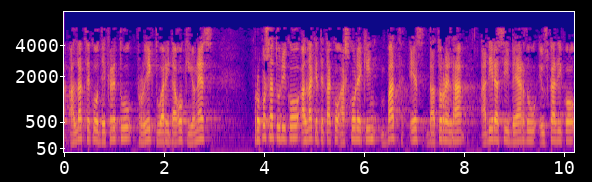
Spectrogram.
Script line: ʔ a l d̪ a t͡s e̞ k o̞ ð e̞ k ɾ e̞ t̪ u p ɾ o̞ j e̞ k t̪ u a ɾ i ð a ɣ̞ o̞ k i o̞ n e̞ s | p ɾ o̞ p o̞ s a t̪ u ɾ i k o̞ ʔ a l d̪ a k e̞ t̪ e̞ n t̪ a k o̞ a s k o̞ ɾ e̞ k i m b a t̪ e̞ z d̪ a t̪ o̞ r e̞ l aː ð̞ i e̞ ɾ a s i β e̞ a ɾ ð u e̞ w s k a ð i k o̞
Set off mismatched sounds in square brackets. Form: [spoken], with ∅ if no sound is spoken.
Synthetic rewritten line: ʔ a l d̪ a t͡s e̞ k o̞ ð e̞ k ɾ e̞ t̪ u p ɾ o̞ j e̞ k t̪ u a ɾ i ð a ɣ̞ o̞ k i o̞ n e̞ s | p ɾ o̞ p o̞ s a t̪ u ɾ i k o̞ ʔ a l d̪ a k e̞ t̪ e̞ [∅] t̪ a k o̞ a s k o̞ ɾ e̞ k i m b a t̪ e̞ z d̪ a t̪ o̞ r e̞ l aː ð̞ i e̞ ɾ a s i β e̞ a ɾ ð u e̞ w s k a ð i k o̞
